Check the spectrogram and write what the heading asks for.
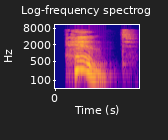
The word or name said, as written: hent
